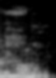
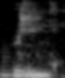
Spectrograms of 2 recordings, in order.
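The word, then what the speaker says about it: μ: la letra M griega, hay muchos que les gusta pronunciarla como mu, pero es mi.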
